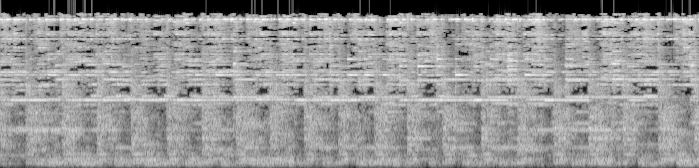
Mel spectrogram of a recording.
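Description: Hanging brass temple bell rung continuously by hand, its ringing tones held steady, together with an even beat of metal percussion at about three to four strokes a second.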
